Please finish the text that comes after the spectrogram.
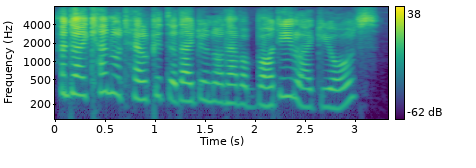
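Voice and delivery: put-on very high, wounded girl's voice; hurt protest. A narrator's reading. Virginia answers Phyllis's insult, hurt. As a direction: protest it high-pitched, stung.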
